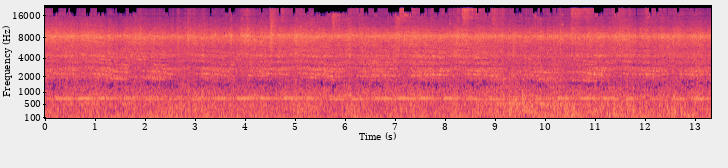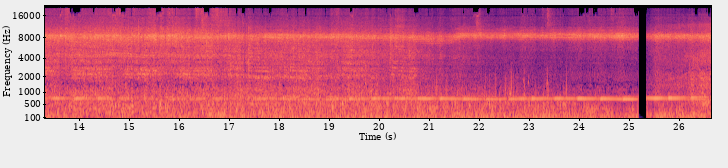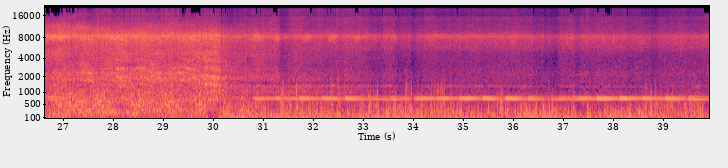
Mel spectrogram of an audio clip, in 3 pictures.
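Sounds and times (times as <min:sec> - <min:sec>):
crossing warning bell ringing: 0:00.0 - 0:39.9
train wheels rumbling: 0:00.0 - 0:39.9.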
